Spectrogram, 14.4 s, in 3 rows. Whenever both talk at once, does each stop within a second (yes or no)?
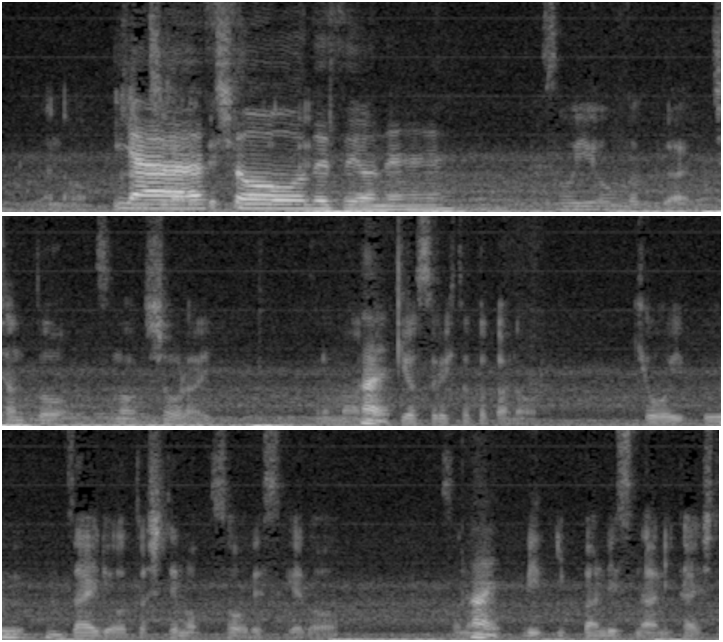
no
